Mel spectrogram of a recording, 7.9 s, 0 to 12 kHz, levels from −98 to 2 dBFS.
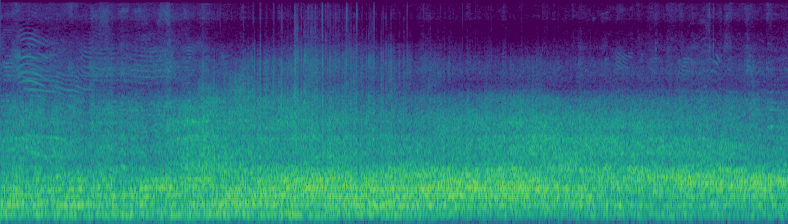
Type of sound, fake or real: real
